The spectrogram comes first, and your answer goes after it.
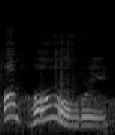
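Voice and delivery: high, long drawn-out whine; whining child. Acted. Growing child asking to be fed, high drawn-out whine. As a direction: stretch it out like a whiny kid. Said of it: "They start going".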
